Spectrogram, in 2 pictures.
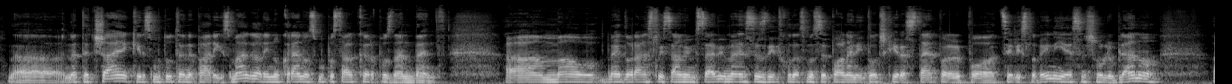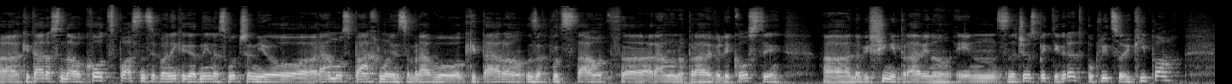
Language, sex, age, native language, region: Slovenian, male, 30-49, Slovenian, Central Slovenia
